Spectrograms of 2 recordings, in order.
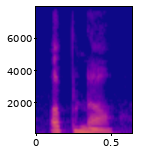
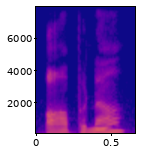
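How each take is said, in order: First: Said in the usual way. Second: आपना with a long aa in the first syllable; teacher reads आपना, opening with a long aa; wrong spelling read. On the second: Shown as a demonstration. Teacher showing pupils the wrong form: आपना with a long first aa. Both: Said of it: "आ की मात्रा नहीं होनी चाहिए".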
